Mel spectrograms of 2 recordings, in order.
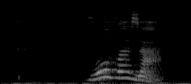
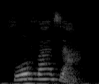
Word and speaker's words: vou vazar: Vovazá, so ausgesprochen. Vovazá.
